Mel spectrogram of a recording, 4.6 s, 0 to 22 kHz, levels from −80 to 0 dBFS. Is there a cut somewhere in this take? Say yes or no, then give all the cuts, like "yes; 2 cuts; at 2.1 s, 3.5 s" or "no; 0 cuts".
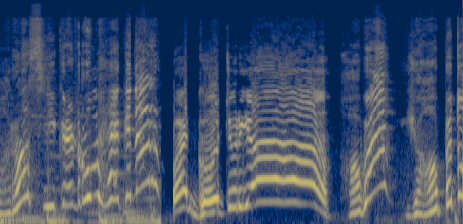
yes; 2 cuts; at 1.5 s, 3.4 s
